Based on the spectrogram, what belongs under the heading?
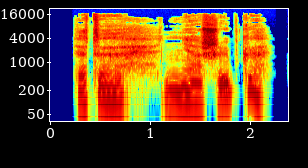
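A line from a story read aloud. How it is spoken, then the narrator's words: Breathless exhale. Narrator (Russian): выдохнул я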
